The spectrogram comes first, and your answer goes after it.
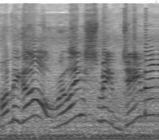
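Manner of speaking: high mock-dramatic plea; hammed-up possessed victim. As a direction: overact fighting off a demon. Game car stuck, hammed struggle.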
